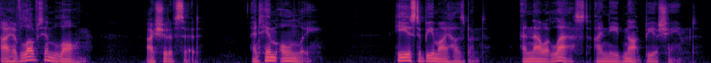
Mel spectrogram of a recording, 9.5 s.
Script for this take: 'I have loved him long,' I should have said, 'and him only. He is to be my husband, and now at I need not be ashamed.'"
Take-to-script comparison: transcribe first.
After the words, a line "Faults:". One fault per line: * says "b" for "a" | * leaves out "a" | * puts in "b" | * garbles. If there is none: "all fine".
'I have loved him long,' I should have said, 'and him only. He is to be my husband, and now at last I need not be ashamed.'"
Faults:
* puts in "last"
